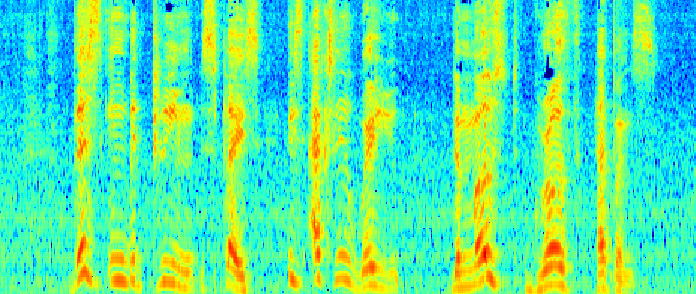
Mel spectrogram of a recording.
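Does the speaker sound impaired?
Yes: cerebral palsy; legs affected, doubted legs could last 6 continuous hours, cycled 6-7 hours daily for 7 months; some words unclear, certain letters flat, trouble formulating words, worse when mouth tires.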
